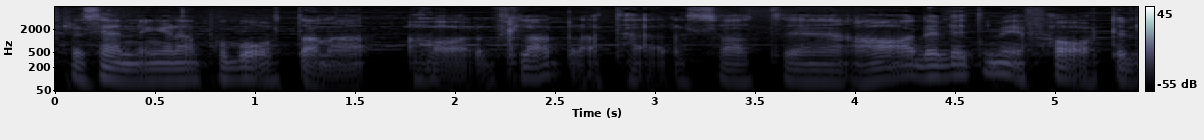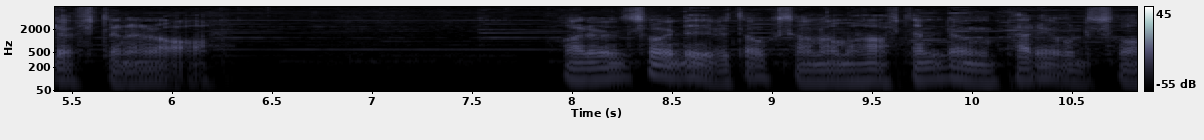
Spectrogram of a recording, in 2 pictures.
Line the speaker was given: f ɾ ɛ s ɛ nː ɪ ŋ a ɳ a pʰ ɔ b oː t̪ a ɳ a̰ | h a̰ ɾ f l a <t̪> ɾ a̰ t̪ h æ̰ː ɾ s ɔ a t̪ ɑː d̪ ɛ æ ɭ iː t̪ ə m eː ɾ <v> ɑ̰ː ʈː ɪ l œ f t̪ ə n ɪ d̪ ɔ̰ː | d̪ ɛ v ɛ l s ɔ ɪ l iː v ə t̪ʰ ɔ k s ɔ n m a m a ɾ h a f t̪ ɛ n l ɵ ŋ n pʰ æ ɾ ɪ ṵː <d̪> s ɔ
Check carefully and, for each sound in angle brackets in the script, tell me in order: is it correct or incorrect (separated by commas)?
incorrect, incorrect, correct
